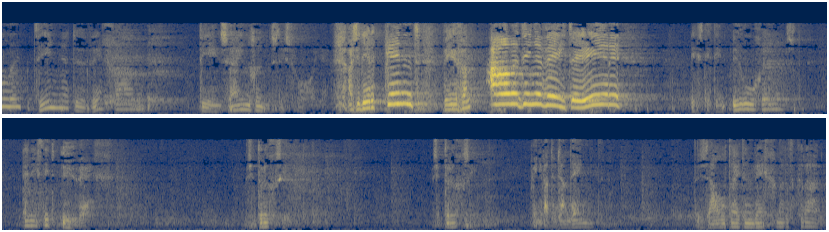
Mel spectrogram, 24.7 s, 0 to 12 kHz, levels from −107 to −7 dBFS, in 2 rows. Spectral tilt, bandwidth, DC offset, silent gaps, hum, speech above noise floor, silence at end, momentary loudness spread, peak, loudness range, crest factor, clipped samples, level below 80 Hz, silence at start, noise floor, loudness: -4 dB/octave; 6.4 kHz; under 0.1%; none; none; 40 dB; 0.2 s; 26 LU; -6 dBFS; 26 LU; 24 dB; under 0.1%; -82 dBFS; 0 s; -68 dBFS; -24 LUFS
